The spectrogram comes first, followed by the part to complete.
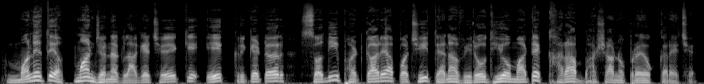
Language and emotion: Gujarati, disgusted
